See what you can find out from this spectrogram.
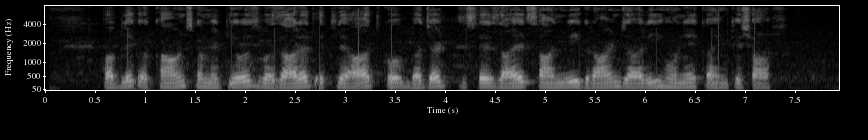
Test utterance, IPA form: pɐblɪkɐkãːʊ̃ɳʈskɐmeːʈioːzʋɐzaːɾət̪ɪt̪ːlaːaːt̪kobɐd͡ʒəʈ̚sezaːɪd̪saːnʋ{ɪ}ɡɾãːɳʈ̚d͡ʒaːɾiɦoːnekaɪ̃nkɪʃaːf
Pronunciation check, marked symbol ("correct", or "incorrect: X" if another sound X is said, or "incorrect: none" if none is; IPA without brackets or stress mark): incorrect: i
